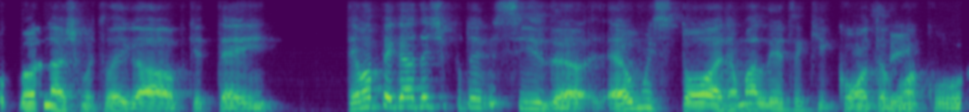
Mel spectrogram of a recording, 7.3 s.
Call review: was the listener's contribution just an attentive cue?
Yes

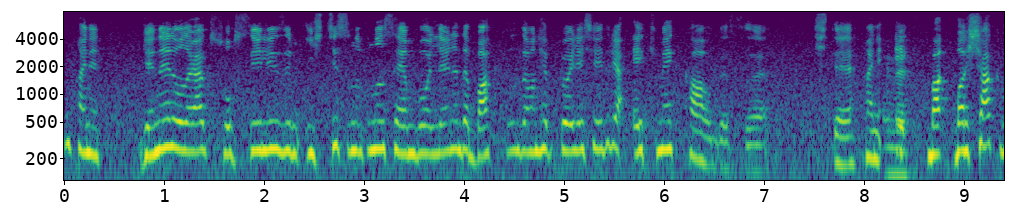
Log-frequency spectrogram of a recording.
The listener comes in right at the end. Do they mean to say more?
No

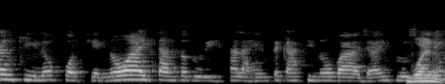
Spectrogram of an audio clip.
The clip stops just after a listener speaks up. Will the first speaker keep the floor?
Yes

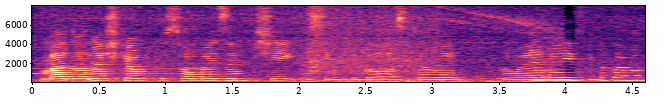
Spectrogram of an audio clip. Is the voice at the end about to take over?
Yes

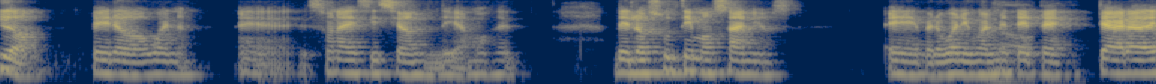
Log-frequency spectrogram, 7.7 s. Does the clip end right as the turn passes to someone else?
No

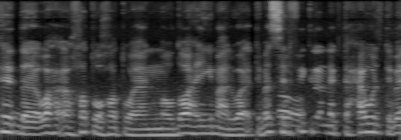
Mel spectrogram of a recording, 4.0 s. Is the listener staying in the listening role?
Yes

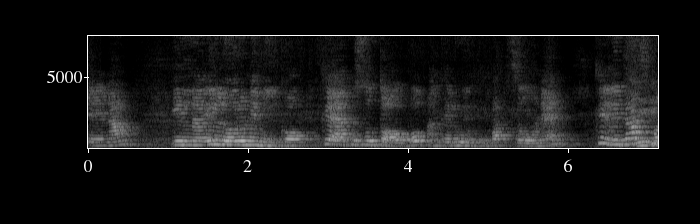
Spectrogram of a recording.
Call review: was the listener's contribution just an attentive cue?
Yes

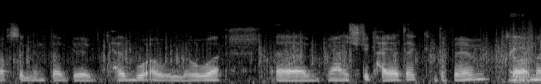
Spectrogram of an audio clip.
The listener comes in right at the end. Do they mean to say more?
No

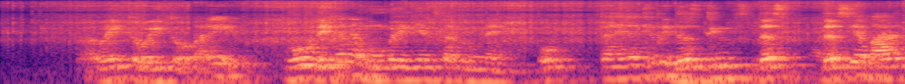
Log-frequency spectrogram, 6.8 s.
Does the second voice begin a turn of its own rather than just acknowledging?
No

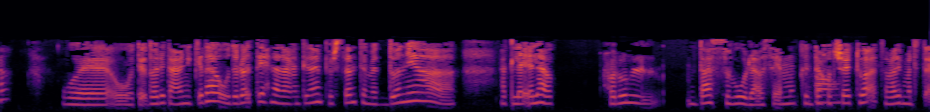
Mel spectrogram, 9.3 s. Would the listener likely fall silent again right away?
Yes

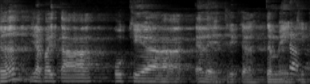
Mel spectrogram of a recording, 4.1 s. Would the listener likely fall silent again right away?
No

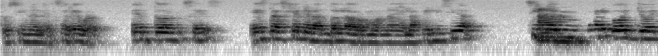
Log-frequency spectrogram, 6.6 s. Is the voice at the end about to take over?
No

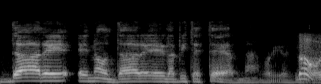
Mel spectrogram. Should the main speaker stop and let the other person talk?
Yes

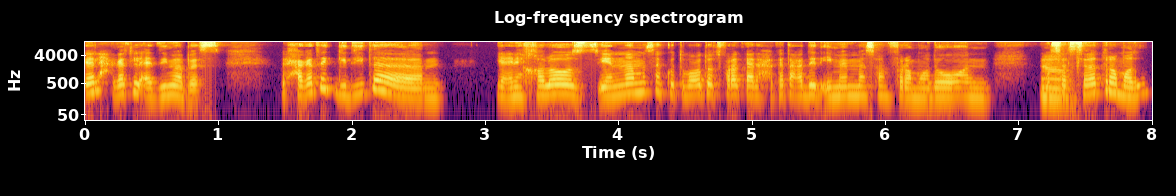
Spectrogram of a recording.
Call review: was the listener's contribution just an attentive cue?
Yes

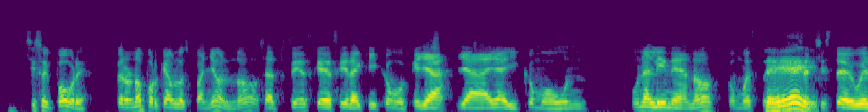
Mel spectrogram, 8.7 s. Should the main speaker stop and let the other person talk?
No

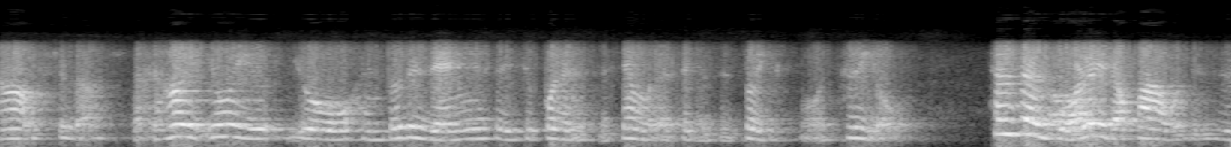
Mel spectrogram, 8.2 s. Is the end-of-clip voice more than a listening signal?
No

